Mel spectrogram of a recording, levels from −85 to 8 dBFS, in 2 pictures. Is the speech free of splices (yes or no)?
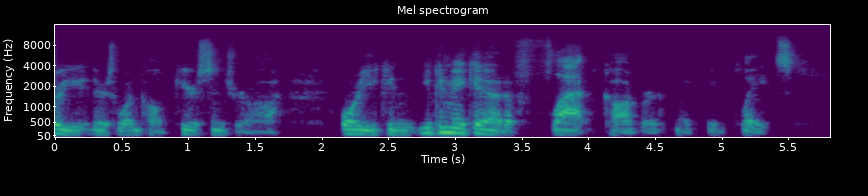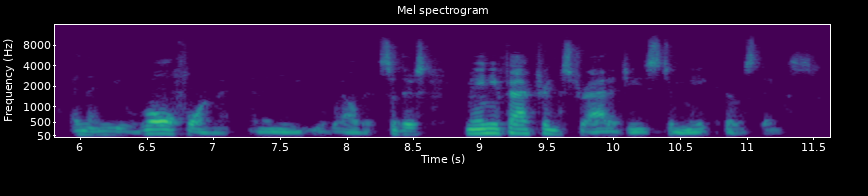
yes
